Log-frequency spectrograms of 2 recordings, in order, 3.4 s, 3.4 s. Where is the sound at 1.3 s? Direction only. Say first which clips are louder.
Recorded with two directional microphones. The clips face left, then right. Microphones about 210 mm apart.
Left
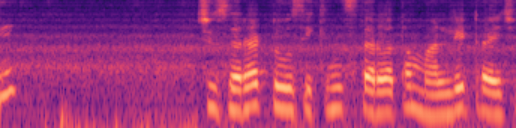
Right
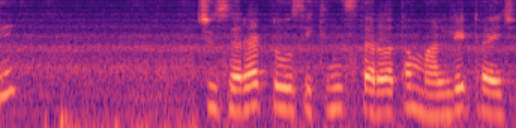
Left 3 dB; 20° left (ahead or behind).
